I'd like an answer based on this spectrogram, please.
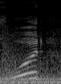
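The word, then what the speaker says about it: Would?: Which I think, oh nice, they got Alice in Chains Wood.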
